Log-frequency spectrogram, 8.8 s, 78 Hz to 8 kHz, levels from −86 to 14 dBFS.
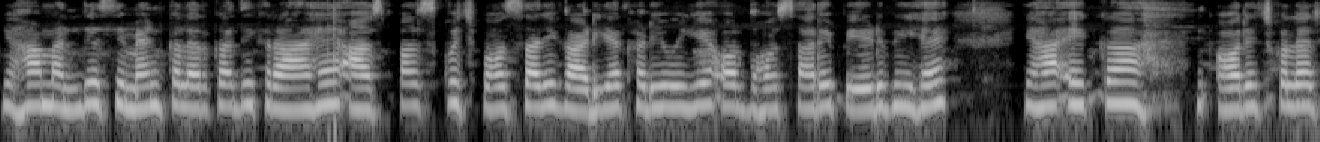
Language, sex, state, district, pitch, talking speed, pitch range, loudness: Hindi, female, Chhattisgarh, Bilaspur, 250 Hz, 190 wpm, 240-260 Hz, -17 LUFS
